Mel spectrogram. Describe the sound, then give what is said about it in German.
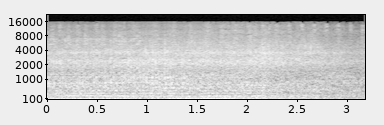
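Forklifts and trucks drive around a sawmill, their engines making a steady low rumble that eases slightly toward the end, with no talk. “wo täglich hunderte Kubikmeter von Holz bewegt werden, Gabelstapler und LKWs fahren”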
